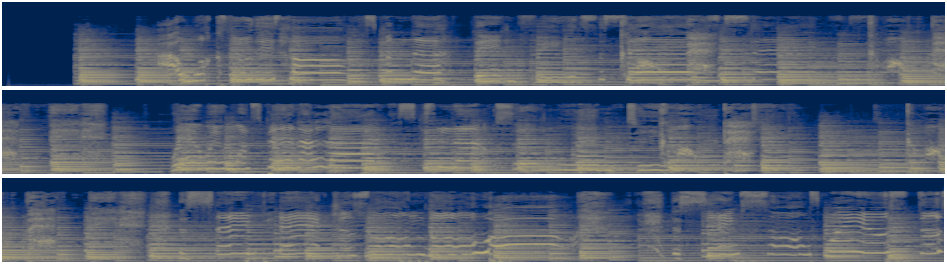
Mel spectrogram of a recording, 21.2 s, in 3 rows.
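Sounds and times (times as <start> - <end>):
piano: 0.6 - 21.2.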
